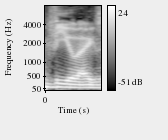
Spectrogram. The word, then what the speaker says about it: Vuex: Yeah, it sounds like Vuex. It sounds like Vue and then X, yeah. All right, so now we figured out the name, so that's one good step forward. So tell us, what is Vuex?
